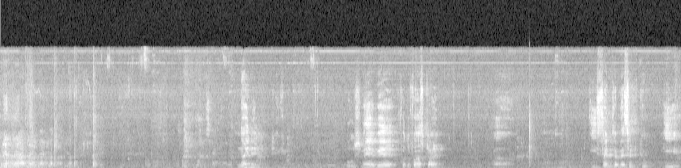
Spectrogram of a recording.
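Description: An elderly man speaks into a microphone, calmly and with pauses.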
